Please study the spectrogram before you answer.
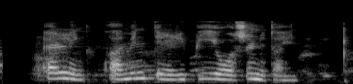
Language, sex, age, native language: Icelandic, male, 11, Icelandic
